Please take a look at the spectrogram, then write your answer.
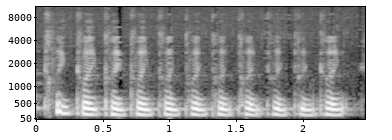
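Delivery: clinking coaster chain. Shown as a demonstration. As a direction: imitate the chain pulling the car uphill, playfully. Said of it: "let's hear it the whole way through".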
